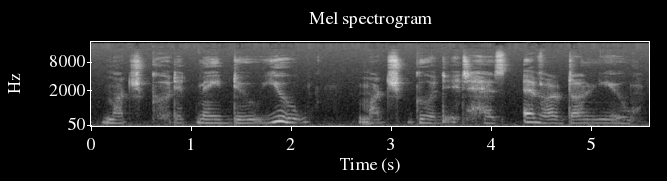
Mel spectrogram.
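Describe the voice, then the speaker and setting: The speaker uses a put-on character voice at a very slow pace. Clear background noise can be heard. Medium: read story. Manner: curt, contemptuous.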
